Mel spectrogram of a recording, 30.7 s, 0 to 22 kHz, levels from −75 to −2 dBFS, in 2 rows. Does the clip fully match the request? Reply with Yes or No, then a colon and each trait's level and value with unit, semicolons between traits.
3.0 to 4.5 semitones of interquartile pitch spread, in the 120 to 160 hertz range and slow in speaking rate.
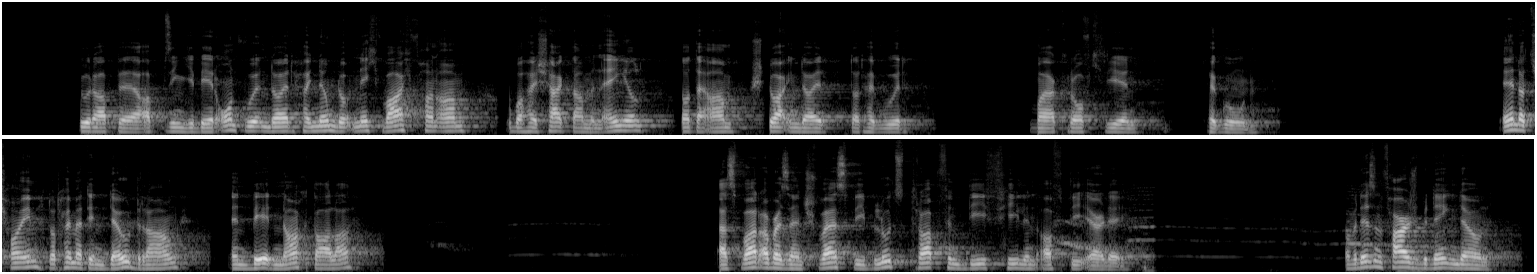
Yes: average, 4.2 semitones; low, 130 Hz; slow, 120 wpm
